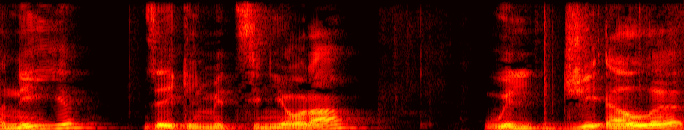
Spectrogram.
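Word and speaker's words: signora: نقرا مع بعض كده سينيورا. سينيورا سينيورا يعني سيدة. أي جي إن في الإيطالي بنشوفها بننطقها ني، زي كلمة سينيورا.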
